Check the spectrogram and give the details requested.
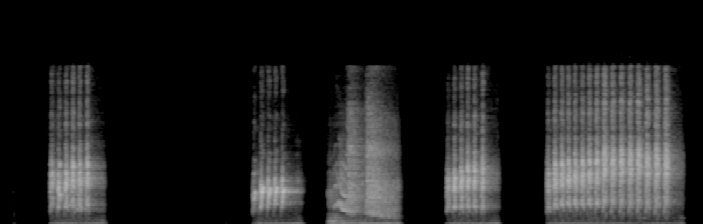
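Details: Songful lesser green leafbird with imitations of fighting sparrow, buto kingfisher and cililin, recorded as a tutor for other birds; separate short bursts of clipped chattering notes and a scratchy rasp, closing with a longer rapid trill.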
